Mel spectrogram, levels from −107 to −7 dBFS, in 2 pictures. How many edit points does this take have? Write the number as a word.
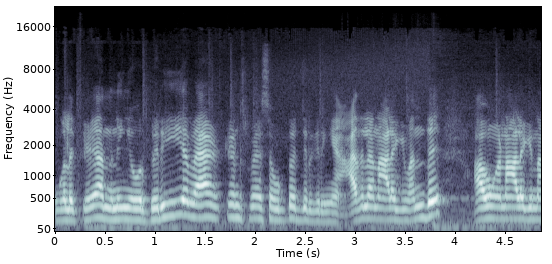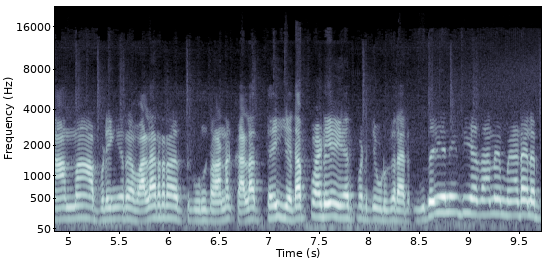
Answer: one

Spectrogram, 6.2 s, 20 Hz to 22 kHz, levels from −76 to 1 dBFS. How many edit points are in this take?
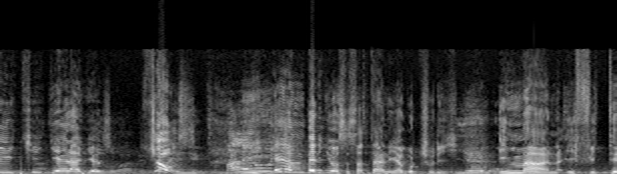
zero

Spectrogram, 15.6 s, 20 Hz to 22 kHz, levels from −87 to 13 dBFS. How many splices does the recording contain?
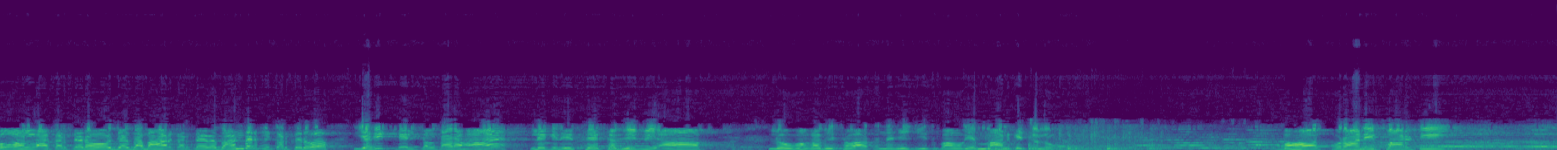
one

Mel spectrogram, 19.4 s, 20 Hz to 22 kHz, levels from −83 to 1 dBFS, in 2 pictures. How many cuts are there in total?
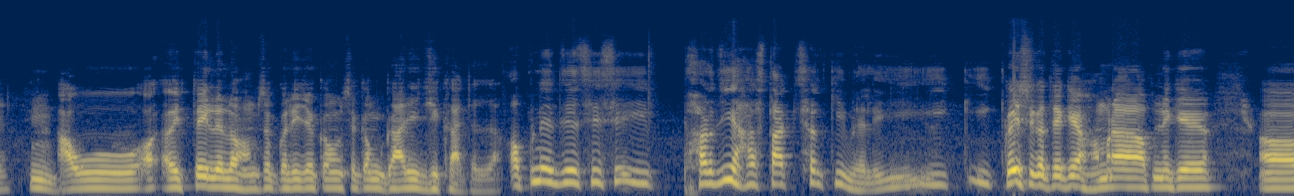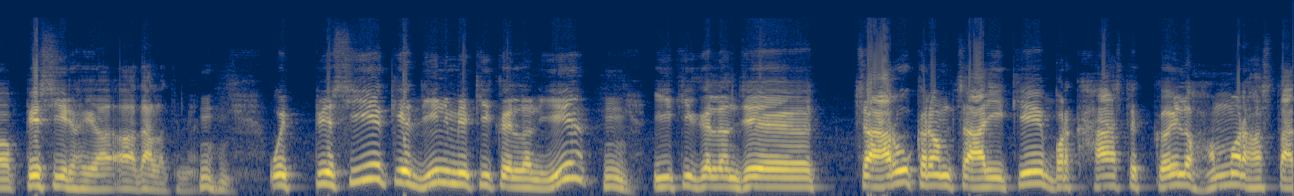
two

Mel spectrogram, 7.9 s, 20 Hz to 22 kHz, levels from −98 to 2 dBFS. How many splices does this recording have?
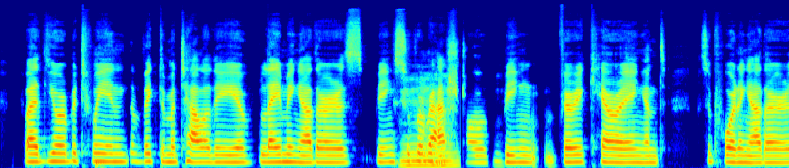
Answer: one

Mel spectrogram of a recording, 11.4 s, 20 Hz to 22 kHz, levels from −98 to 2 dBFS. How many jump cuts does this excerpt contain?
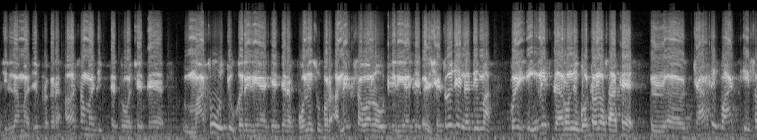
one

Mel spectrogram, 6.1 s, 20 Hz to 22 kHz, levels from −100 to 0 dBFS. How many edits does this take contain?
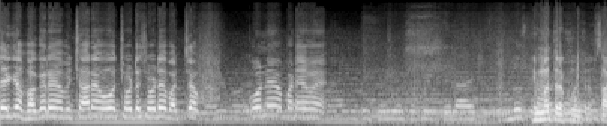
one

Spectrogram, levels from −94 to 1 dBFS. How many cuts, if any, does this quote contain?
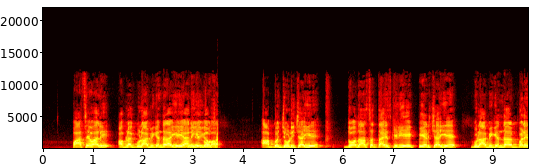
one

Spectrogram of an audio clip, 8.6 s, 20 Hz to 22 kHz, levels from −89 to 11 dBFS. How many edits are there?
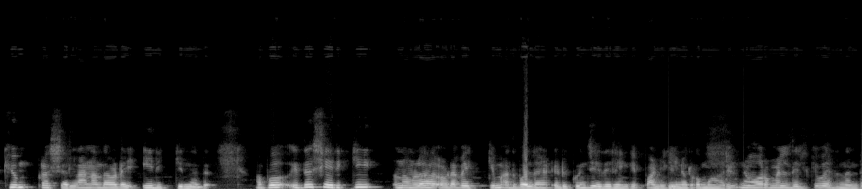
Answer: one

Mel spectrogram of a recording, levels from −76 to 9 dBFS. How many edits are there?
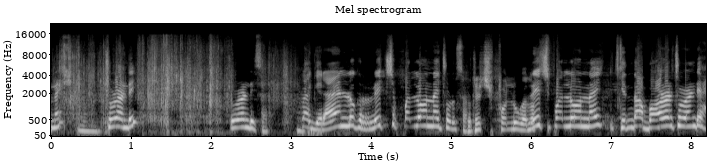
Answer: one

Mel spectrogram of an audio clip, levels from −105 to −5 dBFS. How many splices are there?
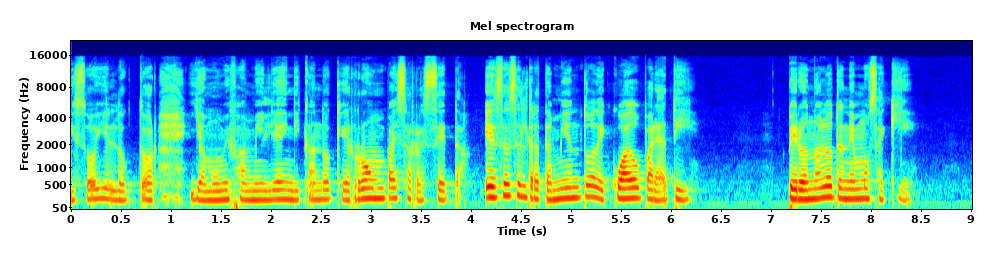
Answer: one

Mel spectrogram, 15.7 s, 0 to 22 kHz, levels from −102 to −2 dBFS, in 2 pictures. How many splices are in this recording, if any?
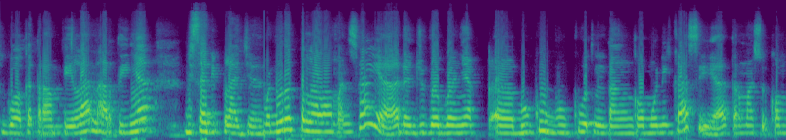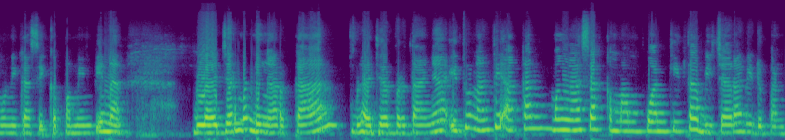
one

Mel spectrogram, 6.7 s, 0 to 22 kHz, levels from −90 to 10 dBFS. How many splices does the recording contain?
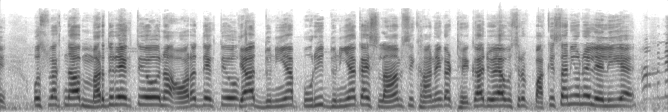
one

